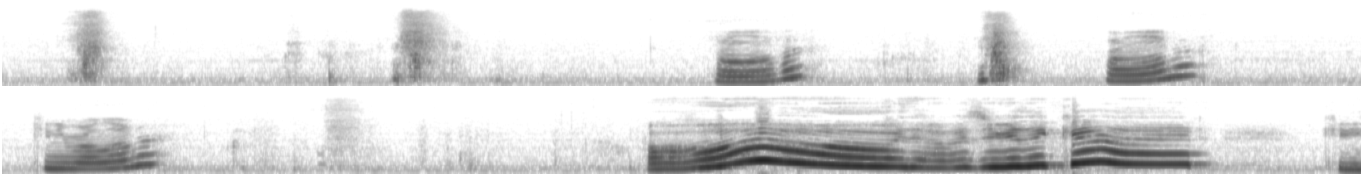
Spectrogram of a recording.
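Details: Dog giving several short sharp sneezes mixed with whines and yips, then a longer whine; sneezing.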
